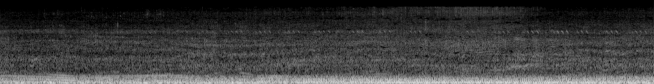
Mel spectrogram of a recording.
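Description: Car engine running close by: its pitch drops off a rev in the first second, then it settles into a low, steady running note.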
